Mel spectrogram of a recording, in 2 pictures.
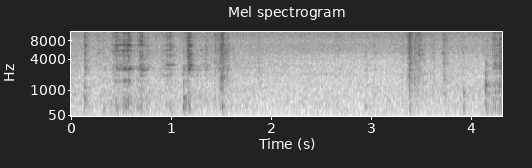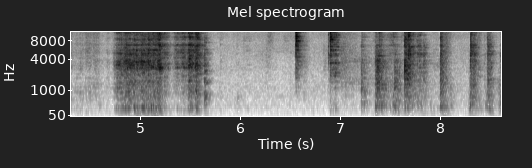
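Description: A kiln brick is scored with repeated rasping scrapes, a few quiet strokes followed by louder, longer bursts of gritty scraping in irregular rhythm.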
